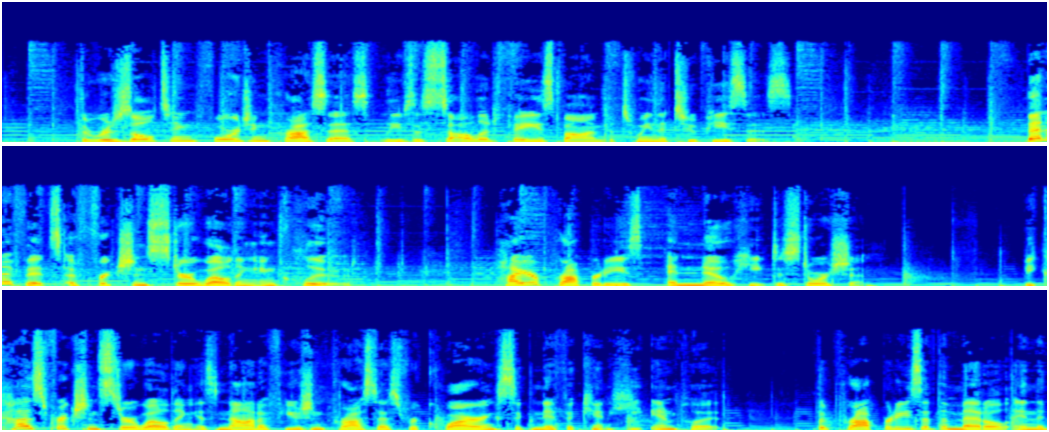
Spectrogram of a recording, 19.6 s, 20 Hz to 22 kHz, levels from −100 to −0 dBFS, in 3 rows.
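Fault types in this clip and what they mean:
Nothing's wrong here: there's no fault to point to anywhere in this audio.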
